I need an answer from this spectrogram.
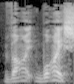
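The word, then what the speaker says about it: Weisz: I thought it was excellent, especially the performances of Fiennes and Wish, and feel that they should receive... – Is that how you pronounce it? Weiss, surely.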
